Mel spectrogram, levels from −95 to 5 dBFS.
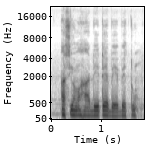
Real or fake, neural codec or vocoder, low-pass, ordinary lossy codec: real; none; none; none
